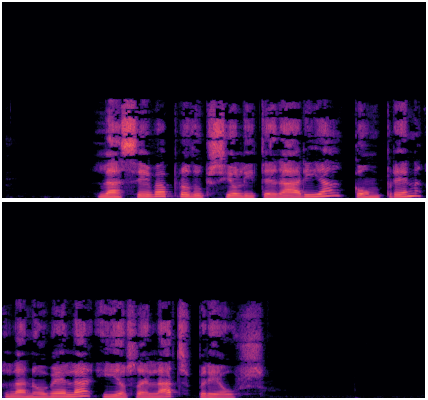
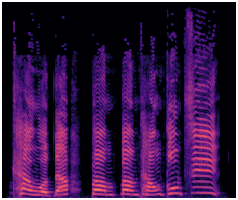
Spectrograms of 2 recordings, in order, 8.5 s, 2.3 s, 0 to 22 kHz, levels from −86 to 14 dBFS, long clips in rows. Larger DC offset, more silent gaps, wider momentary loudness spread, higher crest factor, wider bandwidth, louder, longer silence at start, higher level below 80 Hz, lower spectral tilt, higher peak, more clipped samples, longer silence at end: neither; neither; first, 10 LU vs 4 LU; first, 20 dB vs 14 dB; second, 11.5 kHz vs over 20 kHz; about the same, -23 LUFS vs -21 LUFS; first, 0.95 s vs 0.1 s; second, -68 dBFS vs -62 dBFS; first, -3 dB/octave vs 2.5 dB/octave; first, -4 dBFS vs -8 dBFS; neither; first, 1.65 s vs 0.2 s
